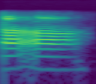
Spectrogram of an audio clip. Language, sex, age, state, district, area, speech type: Assamese, female, 45-60, Assam, Nalbari, rural, conversation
